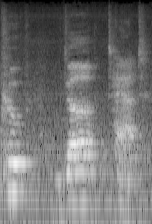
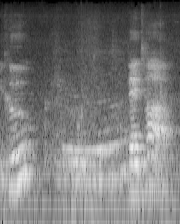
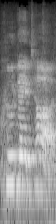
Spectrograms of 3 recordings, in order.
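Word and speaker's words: coup d'état: with me coup d'etat coup d'etat in France I don't know why they use it's very very like bad environmentally because they're wasting all of their last continents they never pronounce the last consonant why isn't even there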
